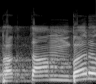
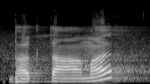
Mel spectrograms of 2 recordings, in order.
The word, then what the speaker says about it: भक्तामर: है भक्तामर स्तोत्र तो जो लोग भक्तांबर बोलते हैं यानी भक्त धन अंबर वो उच्चारण ऐसा करते हैं तो उनसे कहना है अपने उच्चारण को सुधार ले इस स्तोत्र का नाम भक्तांबर नहीं है बल्कि भक्तामर स्तोत्र है क्यों भक्तामर स्तोत्र नाम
